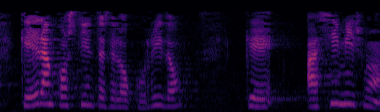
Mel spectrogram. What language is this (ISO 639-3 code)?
spa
